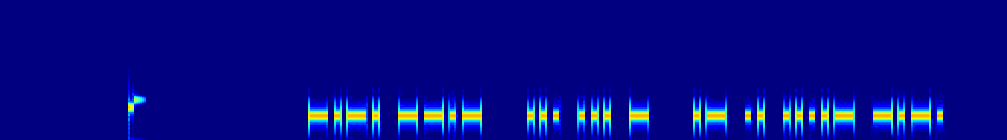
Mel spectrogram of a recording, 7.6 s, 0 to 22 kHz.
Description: Morse code, heard as a keyed tone, about 25 wpm, 700 Hz. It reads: CQ SST AI4C
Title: K1USN SST QSO Practice - 25wpm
